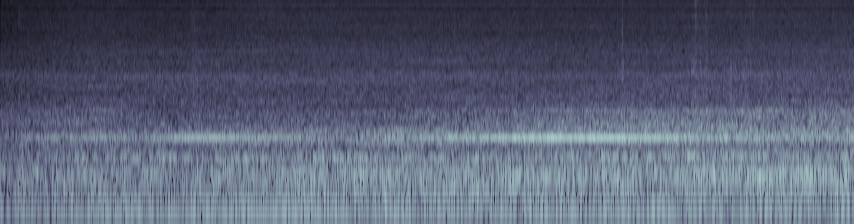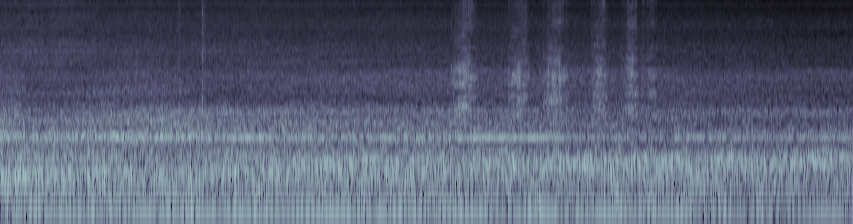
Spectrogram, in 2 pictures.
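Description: An engine runs steadily with an even hum, swelling a little about a third of the way in. About three quarters of the way in, a quick run of five or so sharp knocks is heard.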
